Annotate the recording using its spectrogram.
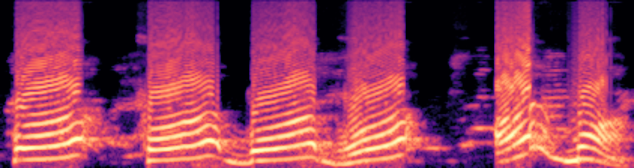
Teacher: प फ ब भ और म का उच्चारण स्थान ओष्ट है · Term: ओष्टय वर्ण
